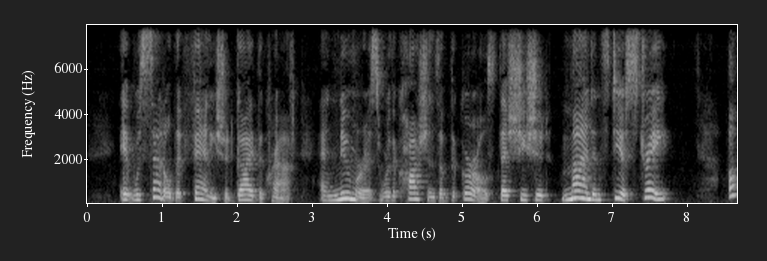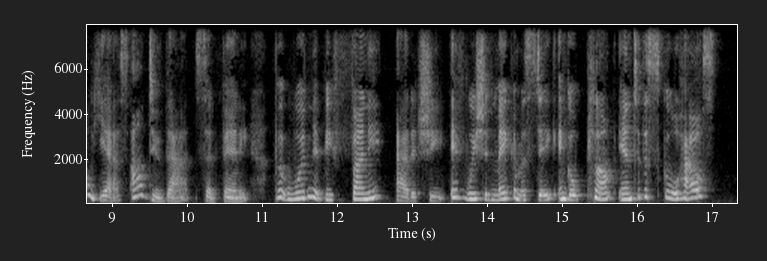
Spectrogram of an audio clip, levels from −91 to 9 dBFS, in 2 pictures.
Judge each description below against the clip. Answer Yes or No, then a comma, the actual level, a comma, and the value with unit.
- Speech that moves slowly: No, average, 175 wpm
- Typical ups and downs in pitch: No, wide, 6.1 semitones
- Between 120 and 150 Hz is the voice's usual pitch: No, very high, 250 Hz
